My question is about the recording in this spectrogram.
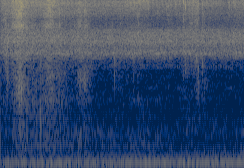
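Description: Steady high-pitched chirring of crickets in an outdoor insect chorus, over a low steady hum, with a faint rustle near the start.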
